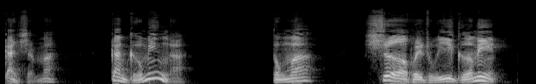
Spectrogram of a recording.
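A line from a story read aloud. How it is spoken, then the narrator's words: Laughing. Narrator (Chinese): 齐比索夫笑起来了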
